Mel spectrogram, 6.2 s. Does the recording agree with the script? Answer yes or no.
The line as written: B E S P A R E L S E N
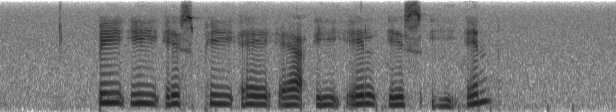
yes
